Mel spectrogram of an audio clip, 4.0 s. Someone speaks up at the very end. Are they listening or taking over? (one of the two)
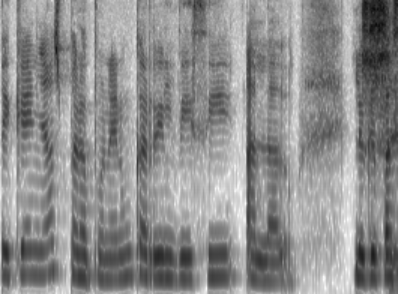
listening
